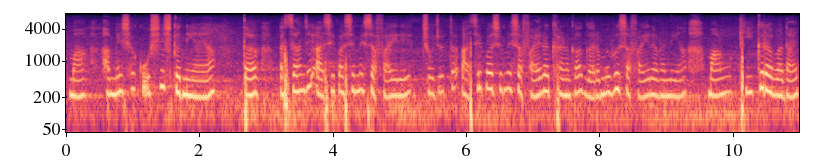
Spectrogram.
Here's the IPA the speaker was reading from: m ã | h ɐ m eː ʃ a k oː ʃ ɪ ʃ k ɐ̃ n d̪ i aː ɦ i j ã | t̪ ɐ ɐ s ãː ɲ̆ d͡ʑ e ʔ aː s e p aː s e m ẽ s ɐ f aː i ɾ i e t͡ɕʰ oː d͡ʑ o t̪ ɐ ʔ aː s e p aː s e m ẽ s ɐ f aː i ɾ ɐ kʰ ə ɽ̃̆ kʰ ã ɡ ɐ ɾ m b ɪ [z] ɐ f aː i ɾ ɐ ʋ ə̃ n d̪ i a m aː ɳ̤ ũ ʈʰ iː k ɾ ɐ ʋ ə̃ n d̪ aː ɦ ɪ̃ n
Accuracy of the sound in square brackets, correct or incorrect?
incorrect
